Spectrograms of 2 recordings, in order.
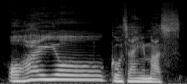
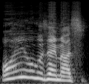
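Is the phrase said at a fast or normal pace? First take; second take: normal; fast. First: The phrase is said at a normal pace. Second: The phrase is said as fast as possible.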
